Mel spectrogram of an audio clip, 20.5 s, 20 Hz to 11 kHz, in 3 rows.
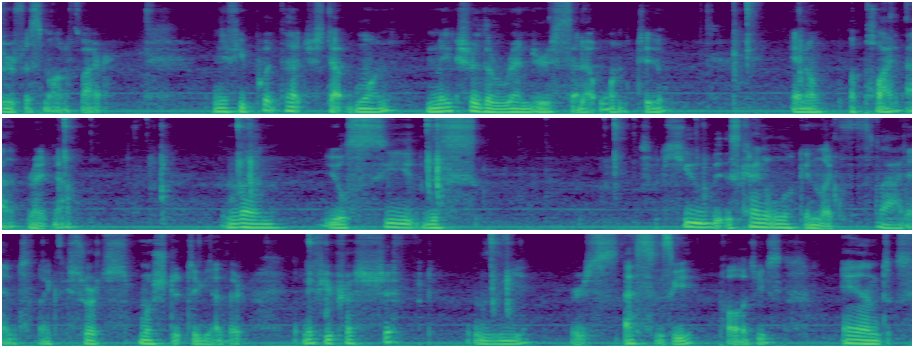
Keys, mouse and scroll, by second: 3.6-6.1 drag, 6.9-8.0 middle drag, 8.0 n, 9.4 n, 10.4 middle click, 15.4 s.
